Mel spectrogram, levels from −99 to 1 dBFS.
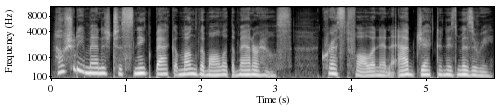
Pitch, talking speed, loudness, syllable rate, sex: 170 Hz, 205 wpm, -16 LUFS, 5.5 syllables/s, female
